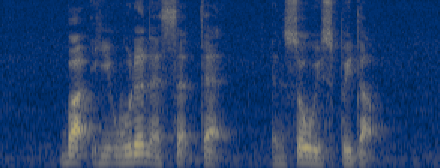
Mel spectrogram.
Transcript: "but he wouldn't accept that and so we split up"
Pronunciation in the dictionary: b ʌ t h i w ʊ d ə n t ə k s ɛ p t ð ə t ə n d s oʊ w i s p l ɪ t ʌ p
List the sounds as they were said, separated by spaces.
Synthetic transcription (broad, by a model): b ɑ t h i w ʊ d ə n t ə k s ɛ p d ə t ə n s oʊ w i s p ɪ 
